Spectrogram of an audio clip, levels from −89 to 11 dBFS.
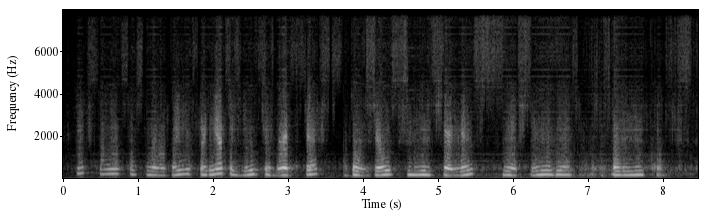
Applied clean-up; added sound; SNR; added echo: neural separator model SepFormer DNS4.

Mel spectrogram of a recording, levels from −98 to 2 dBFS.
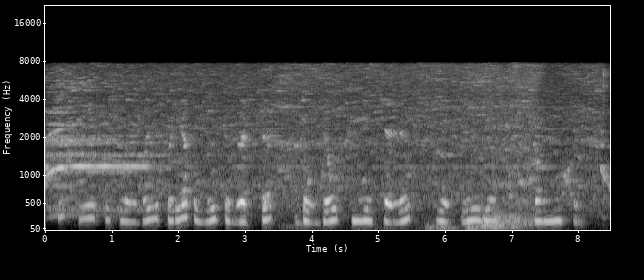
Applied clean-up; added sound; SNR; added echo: classical method WPE with log-MMSE.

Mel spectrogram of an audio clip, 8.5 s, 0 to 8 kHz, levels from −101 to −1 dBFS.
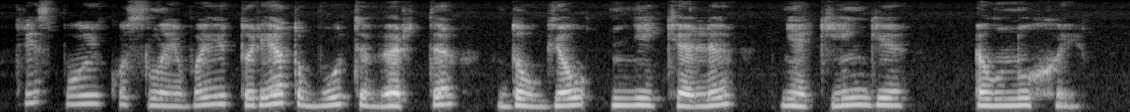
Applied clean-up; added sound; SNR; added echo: none; none; none; none.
